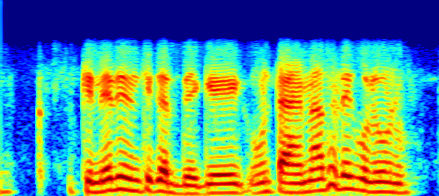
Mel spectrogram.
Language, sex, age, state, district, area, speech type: Dogri, male, 18-30, Jammu and Kashmir, Samba, rural, conversation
